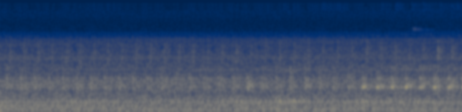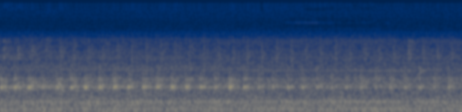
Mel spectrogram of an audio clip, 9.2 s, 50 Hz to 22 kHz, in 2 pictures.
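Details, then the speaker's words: Mitsubishi Montero Sport 6G72 V6 idling after about 5 minutes with Liqui Moly lifter additive: light quick ticking of three to four a second; owner suspects only one hydraulic lifter still tapping. "Они всё ещё стучатся . Вернее, возможно, стучит только один раз — слышен лишь одиночный стук."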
